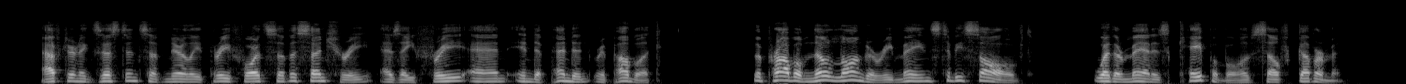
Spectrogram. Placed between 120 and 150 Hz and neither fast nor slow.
No: medium, 140 Hz; slow, 130 wpm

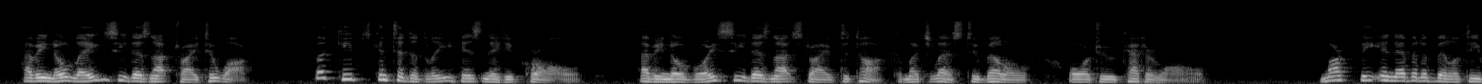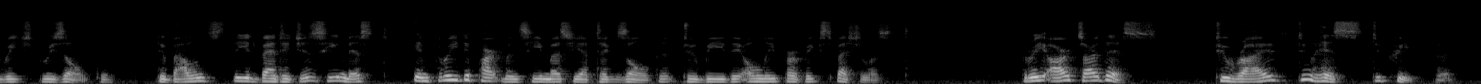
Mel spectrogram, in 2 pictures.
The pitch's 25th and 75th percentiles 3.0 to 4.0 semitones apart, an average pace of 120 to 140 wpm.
No: average, 4.8 semitones; slow, 135 wpm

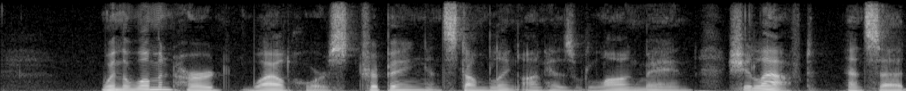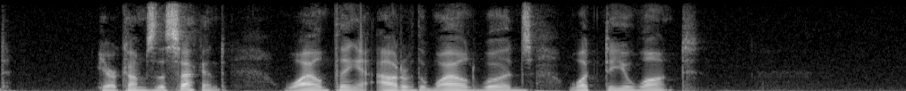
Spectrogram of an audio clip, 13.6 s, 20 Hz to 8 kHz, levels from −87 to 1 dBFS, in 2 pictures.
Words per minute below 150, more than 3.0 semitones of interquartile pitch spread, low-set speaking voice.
Yes: average, 140 wpm; average, 4.0 semitones; low, 125 Hz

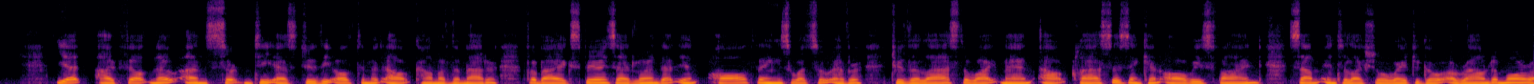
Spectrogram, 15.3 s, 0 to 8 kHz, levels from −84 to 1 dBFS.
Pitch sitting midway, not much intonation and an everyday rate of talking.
Yes: medium, 145 Hz; narrow, 2.2 semitones; average, 170 wpm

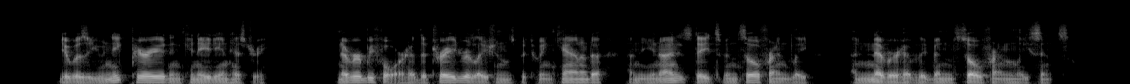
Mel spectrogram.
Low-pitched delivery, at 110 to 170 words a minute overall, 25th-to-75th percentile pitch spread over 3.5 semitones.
Yes: very low, 70 Hz; average, 165 wpm; average, 4.4 semitones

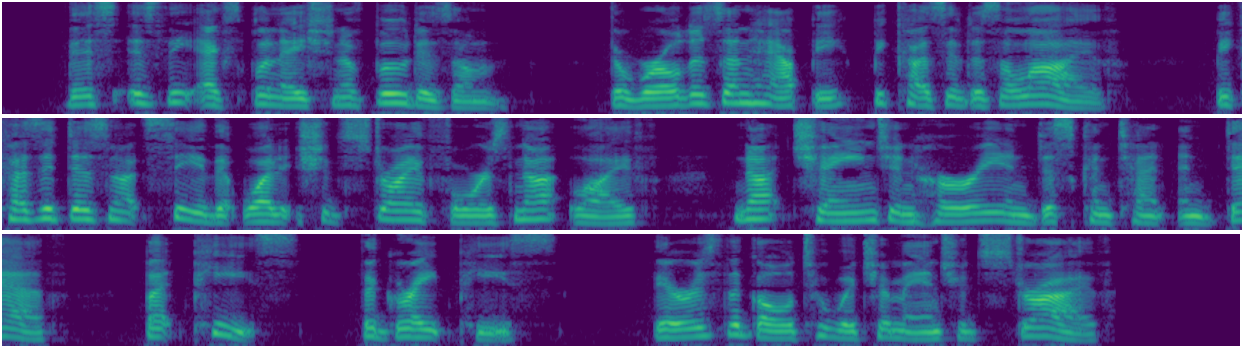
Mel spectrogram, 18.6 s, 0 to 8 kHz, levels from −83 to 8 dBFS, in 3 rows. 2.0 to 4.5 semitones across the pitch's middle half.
No: average, 5.3 semitones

